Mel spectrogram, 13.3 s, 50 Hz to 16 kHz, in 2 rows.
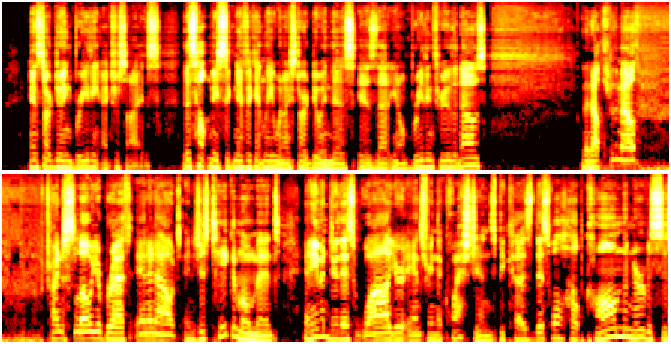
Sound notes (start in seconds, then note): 6.4 air whooshing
